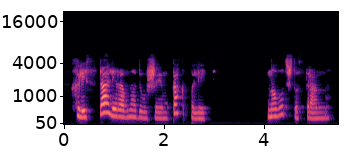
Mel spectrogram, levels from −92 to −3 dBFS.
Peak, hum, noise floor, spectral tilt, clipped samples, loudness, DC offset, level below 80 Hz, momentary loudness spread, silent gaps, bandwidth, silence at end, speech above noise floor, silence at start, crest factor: -12 dBFS; none; -87 dBFS; -2 dB/octave; under 0.1%; -32 LUFS; under 0.1%; -80 dBFS; 14 LU; none; 5.6 kHz; 0.2 s; 54 dB; 0.15 s; 22 dB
